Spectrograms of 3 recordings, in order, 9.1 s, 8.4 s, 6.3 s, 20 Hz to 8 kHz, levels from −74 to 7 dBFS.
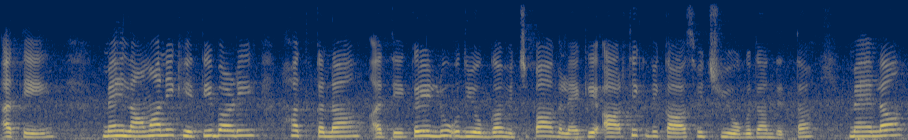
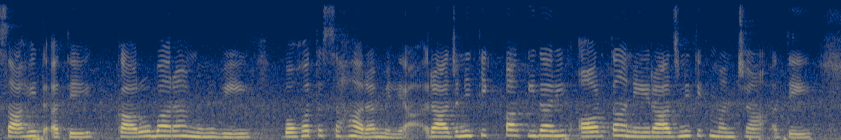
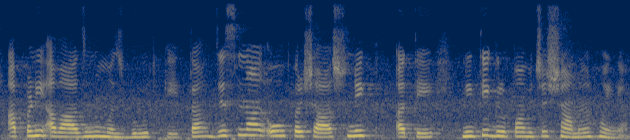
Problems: constant background noise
